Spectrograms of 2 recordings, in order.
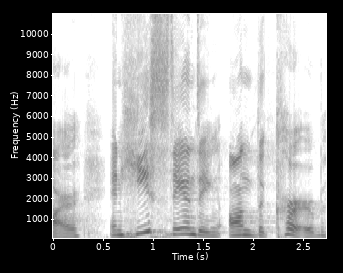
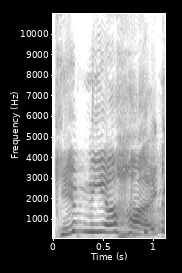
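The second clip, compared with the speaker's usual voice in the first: mock drunk guy; 7 semitones higher than usual. Mimics the drunk guy, laughing.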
